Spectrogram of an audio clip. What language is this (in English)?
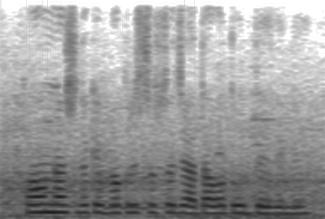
Bhojpuri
